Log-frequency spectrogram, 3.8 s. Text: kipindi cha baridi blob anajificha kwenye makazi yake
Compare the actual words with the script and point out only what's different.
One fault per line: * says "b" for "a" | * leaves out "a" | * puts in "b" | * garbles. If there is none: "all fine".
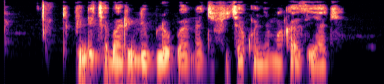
all fine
